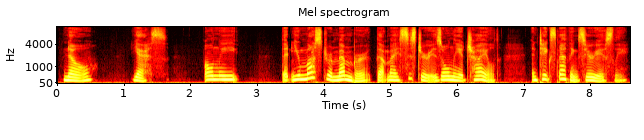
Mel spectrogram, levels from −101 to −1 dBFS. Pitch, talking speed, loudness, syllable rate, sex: 210 Hz, 105 wpm, -17 LUFS, 4.4 syllables/s, female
